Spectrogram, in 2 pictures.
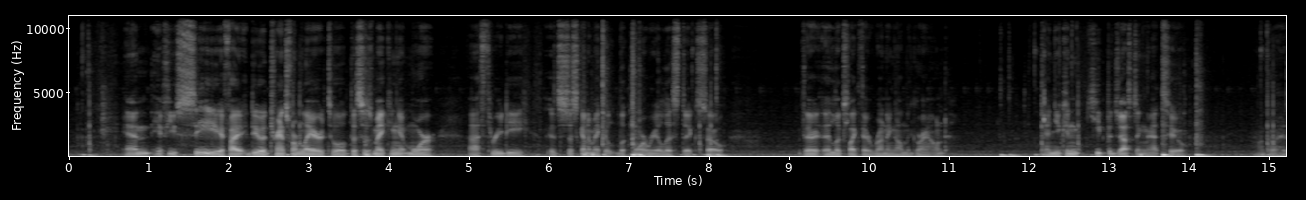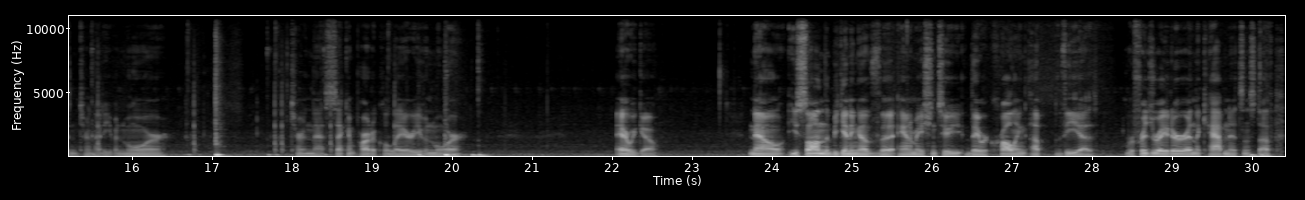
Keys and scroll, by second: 8.0 space, 11.7 space, 20.3 space, 30.0 space.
